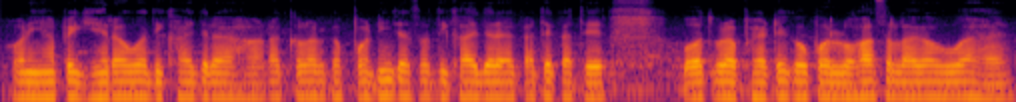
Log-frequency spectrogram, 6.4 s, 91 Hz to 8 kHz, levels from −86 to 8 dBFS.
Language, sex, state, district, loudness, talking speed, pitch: Hindi, male, Bihar, West Champaran, -19 LUFS, 285 wpm, 115 Hz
